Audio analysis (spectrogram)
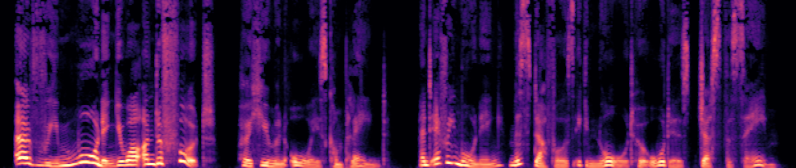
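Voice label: English South African, female, narration, accent of south africa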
